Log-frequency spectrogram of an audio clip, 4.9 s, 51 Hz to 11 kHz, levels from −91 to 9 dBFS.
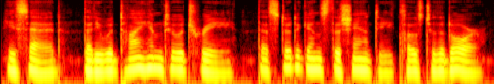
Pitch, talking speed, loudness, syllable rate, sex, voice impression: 120 Hz, 230 wpm, -15 LUFS, 5.1 syllables/s, male, masculine, very adult-like, slightly thick, cool, sincere, calm, slightly sweet, slightly kind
